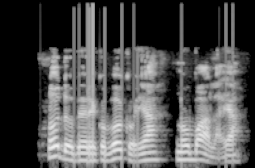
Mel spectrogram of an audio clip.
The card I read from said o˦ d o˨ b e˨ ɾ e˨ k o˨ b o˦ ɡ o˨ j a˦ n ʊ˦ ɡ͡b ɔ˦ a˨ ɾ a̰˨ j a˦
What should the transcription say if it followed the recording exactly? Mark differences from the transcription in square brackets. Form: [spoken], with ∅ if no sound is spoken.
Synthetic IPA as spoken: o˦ d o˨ b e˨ ɾ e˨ k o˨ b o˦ [k] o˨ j a˦ n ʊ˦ ɡ͡b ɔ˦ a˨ [l] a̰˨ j a˦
